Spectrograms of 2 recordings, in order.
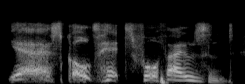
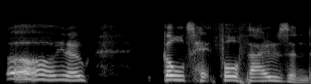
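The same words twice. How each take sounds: First: High-pitched, drawn-out celebration; mock cheering. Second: High, drawn-out wail without real sobs; mock crying. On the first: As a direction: imitate a jubilant investor, pitched way up. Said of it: "the guy cheering that price". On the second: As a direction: imitate a distraught investor's whine. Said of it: "crying his eyes out".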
